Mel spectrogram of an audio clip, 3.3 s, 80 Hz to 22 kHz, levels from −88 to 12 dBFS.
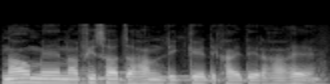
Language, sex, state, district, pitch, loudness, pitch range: Hindi, male, Arunachal Pradesh, Papum Pare, 125 Hz, -16 LUFS, 115-140 Hz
